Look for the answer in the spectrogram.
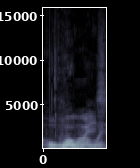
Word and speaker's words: Huawei: Alors ça s'écrit Huawei, mais on doit dire Huawei, c'est ça ? – Il faut aspirer le H. – Il faut aspirer le H qui devient un R, c'est pas très logique.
